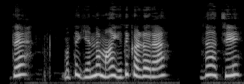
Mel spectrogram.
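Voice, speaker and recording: A woman voicing an elderly village mother in a cartoon, with a Kanyakumari Tamil accent and a loud, wailing, lamenting manner. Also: very high voice, a little fast, no room sound, clean studio sound. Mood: anxious. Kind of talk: cartoon voice acting.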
